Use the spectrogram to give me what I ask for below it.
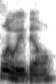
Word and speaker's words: Louisville: say the name but in Louisville or Louisville yeah it's Louisville right that's how you say it yeah I was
